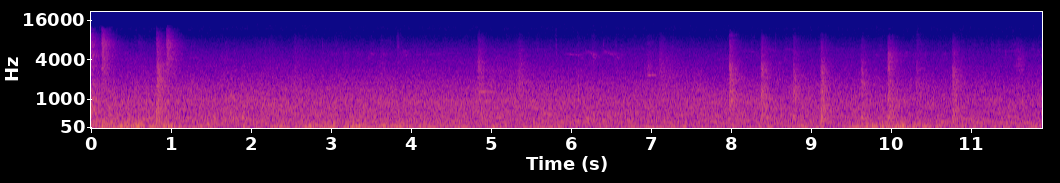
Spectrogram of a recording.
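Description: A tennis ball pops sharply off rackets and a hard court.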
